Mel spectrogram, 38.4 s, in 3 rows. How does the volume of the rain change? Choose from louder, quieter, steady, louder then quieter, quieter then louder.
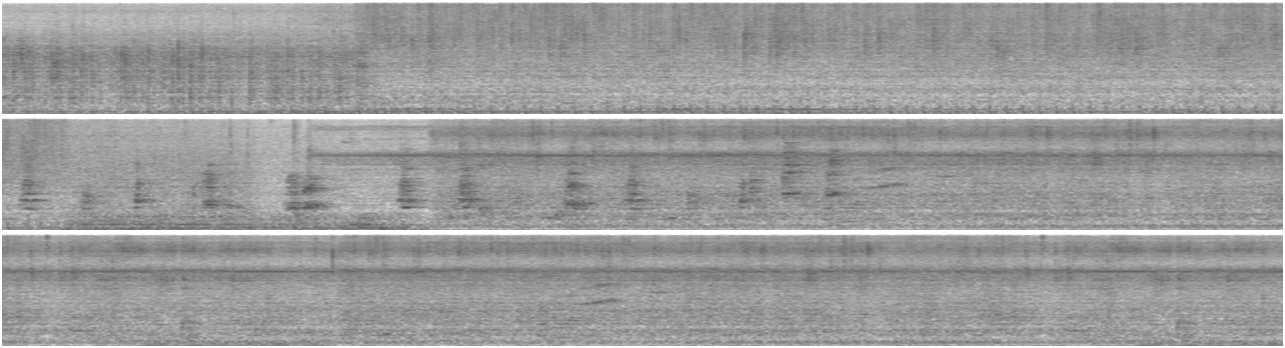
steady.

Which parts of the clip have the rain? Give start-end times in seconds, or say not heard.
0.0-38.4.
